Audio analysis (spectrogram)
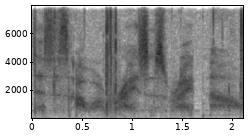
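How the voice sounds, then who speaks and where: A person with a German accent doing a breathy whispered ASMR show and tell, halting and rambling as they go. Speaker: ASMR creator.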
